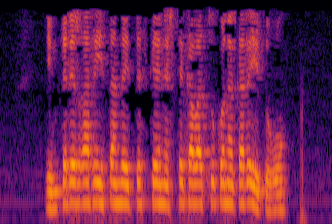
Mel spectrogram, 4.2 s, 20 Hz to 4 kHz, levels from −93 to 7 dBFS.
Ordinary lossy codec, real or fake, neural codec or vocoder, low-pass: MP3, 16 kbps; real; none; 3.6 kHz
